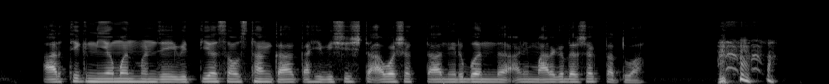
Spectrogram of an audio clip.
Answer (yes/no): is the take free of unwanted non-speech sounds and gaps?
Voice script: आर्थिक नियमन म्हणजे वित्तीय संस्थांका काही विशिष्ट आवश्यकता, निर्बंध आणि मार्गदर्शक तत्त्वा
no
